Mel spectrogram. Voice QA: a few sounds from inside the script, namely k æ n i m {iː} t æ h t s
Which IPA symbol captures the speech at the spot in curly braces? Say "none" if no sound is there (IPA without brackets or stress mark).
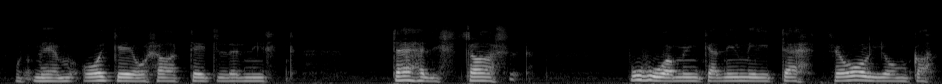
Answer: iː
